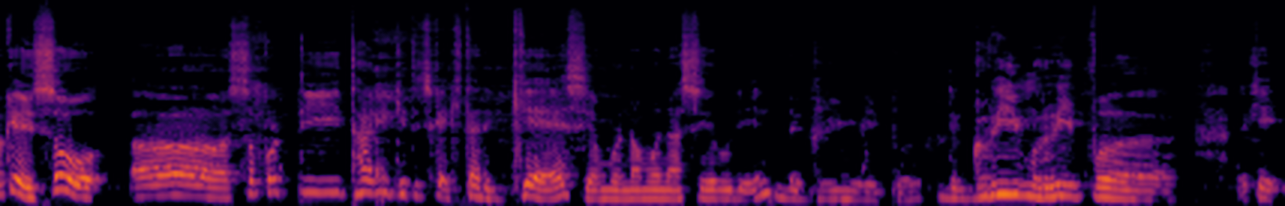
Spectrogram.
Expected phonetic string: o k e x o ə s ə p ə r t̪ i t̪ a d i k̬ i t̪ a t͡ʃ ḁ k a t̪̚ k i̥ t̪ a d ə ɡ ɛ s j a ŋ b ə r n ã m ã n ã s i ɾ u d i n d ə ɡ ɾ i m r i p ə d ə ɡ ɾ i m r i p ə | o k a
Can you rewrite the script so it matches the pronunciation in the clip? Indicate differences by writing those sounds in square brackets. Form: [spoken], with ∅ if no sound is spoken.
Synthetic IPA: o k e [s] o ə s ə p ə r t̪ i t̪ a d i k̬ i t̪ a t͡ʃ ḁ k a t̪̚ k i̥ t̪ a d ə ɡ ɛ s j a ŋ b ə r n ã m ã n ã s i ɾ u d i n d ə ɡ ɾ i m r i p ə d ə ɡ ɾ i m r i p ə | o k [e]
